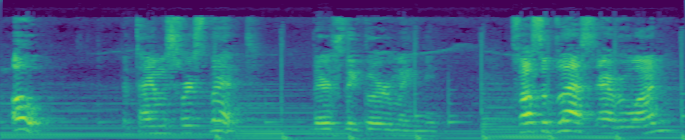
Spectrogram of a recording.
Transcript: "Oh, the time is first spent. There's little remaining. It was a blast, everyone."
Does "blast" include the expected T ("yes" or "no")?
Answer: no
